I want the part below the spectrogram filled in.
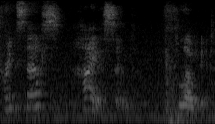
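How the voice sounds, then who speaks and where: A woman reading a children's picture book aloud in an animated, deliberate way with dramatic emphasis. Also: sits high. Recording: echoey room, distant mic, clear noise.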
